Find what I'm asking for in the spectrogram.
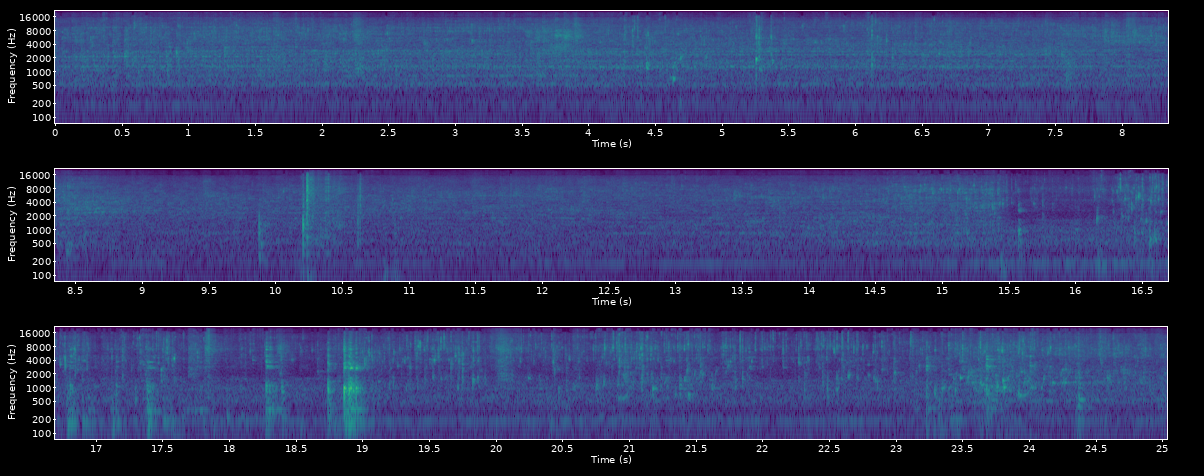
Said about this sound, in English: just give my carrot greens a good rinse before I pop them in here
